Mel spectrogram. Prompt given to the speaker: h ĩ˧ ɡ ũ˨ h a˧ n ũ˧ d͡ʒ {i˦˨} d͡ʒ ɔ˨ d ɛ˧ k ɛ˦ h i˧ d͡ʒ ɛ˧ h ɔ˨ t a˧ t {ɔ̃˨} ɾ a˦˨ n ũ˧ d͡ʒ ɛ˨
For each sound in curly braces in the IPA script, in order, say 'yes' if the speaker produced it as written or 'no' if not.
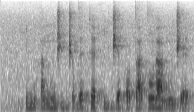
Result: no, no

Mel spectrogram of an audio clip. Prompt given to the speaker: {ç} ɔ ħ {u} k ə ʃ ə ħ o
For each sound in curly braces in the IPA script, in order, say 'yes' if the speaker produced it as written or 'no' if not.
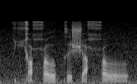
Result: yes, no

